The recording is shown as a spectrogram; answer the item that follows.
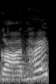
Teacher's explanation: হ ধ্বনির হয় হসন্ত, যে হ ধ্বনির একটি মহাপ্রাণ ধ্বনি, এর মহাপ্রাণতা আগে সরে এসে দয়ের সাথে যুক্ত হয়েছে, এর ফলে দ হয়ে গেছে ধ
